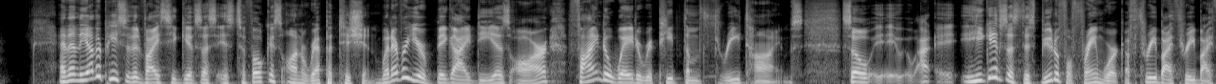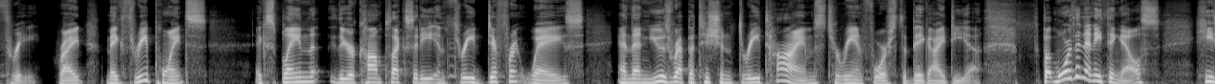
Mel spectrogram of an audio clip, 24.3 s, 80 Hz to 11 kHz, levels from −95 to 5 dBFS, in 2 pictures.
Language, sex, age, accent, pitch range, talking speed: English, male, 40-59, American, 120-165 Hz, 170 wpm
